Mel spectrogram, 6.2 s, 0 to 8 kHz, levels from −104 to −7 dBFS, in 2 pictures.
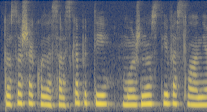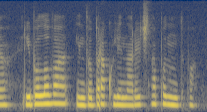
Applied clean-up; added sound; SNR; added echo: none; none; none; none.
